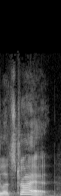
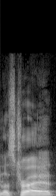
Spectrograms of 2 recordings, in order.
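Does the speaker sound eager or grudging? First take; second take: eager; grudging. First: It sounds eager and sincere. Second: It sounds grudging and upset. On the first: The speaker really means it. The speaker calls it right. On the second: The speaker has given up and feels hurt. The speaker calls it wrong.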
